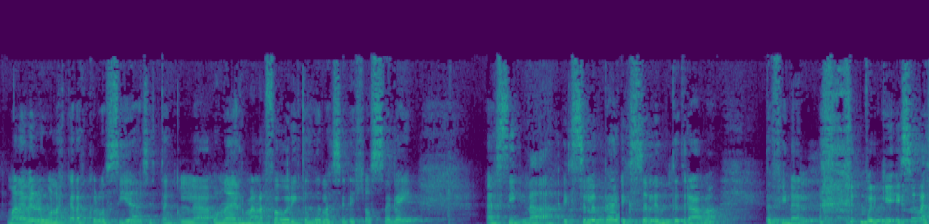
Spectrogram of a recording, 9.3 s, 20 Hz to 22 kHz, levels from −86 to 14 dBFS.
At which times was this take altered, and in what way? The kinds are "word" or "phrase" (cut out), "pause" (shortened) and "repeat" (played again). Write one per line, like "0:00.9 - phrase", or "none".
0:01.8 - word
0:02.4 - word
0:03.6 - word
0:05.2 - word
0:06.2 - word
0:07.7 - word

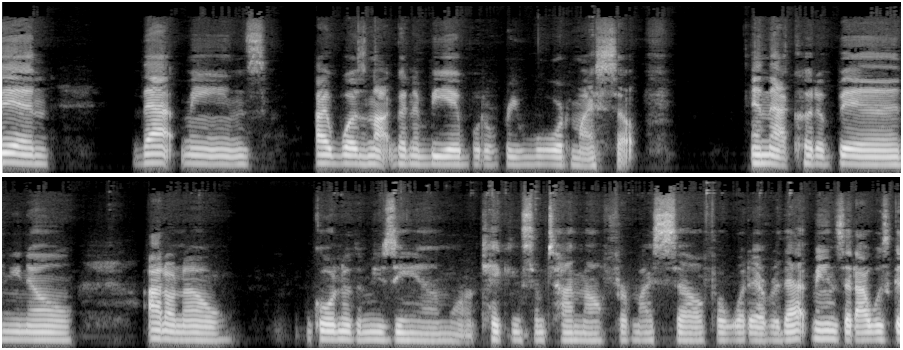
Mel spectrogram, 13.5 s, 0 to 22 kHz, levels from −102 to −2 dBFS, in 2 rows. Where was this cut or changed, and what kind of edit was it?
none

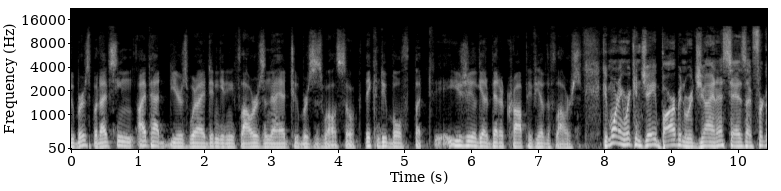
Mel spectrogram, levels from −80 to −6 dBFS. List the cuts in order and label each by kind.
0:04.3 - pause

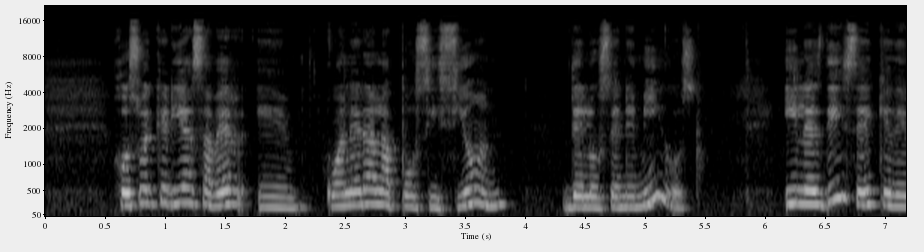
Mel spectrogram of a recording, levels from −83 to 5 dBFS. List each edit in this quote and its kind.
none

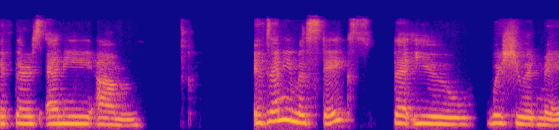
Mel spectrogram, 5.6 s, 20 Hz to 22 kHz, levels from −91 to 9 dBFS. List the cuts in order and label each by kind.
0:02.7 - word
0:03.8 - pause

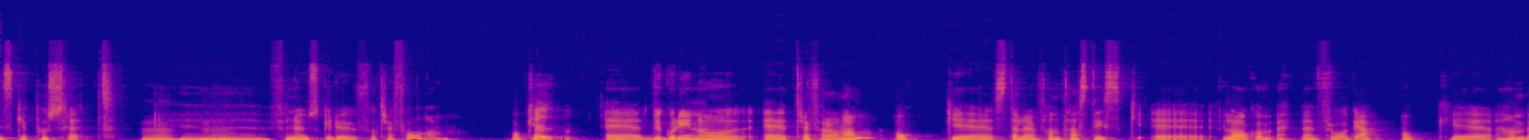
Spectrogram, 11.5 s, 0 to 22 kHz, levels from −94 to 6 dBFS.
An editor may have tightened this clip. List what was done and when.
none

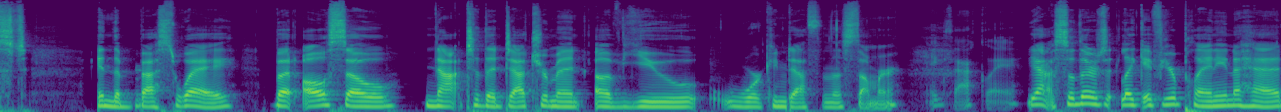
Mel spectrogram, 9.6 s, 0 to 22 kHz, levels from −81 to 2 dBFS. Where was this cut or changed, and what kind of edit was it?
0:01.0 - word
0:03.1 - pause
0:05.3 - word
0:05.9 - phrase

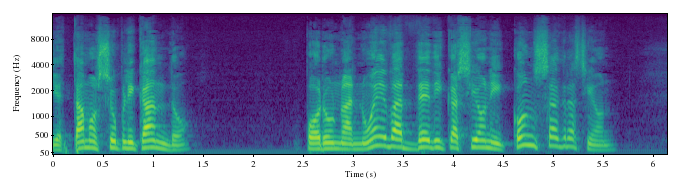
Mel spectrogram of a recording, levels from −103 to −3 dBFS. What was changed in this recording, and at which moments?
none

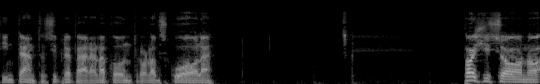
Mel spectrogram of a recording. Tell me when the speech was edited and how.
0:01.1 - word
0:01.6 - word

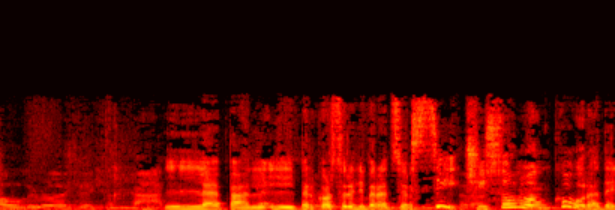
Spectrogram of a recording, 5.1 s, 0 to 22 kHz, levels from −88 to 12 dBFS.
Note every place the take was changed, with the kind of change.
0:03.4 - word

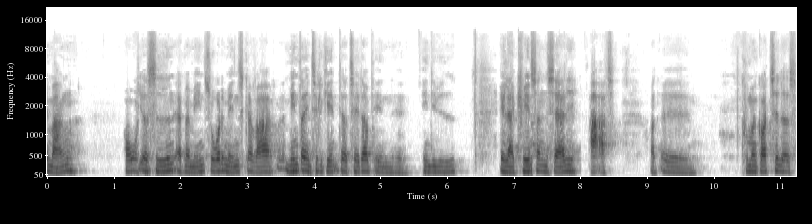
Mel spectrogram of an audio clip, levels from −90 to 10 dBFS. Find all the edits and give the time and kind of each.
0:01.4 - word
0:02.4 - word
0:03.6 - word
0:04.9 - word
0:07.3 - word
0:08.0 - word
0:09.2 - word

